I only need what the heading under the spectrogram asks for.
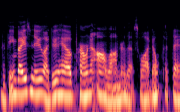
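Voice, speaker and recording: A woman with a fairly low pitch talks with vocal fry. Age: 60s. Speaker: makeup vlogger. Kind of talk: casual get-ready-with-me tutorial. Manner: rambling, conversational.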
